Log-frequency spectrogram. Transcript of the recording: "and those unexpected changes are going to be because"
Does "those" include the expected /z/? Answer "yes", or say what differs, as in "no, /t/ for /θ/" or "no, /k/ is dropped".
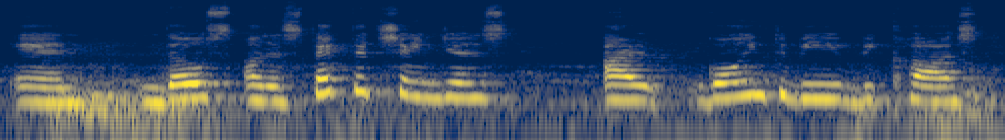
no, /s/ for /z/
